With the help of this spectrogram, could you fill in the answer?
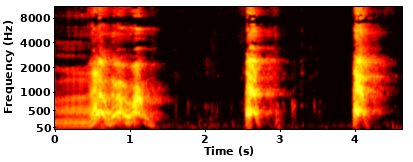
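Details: Ranger, a pet Pit Bull angry at having his tail grabbed, gives one drawn-out wavering growly bark followed by two short sharp barks spaced about a second and a half apart, loud and clear indoors.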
